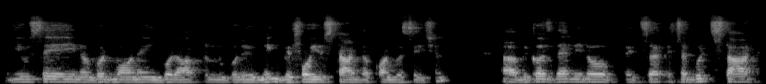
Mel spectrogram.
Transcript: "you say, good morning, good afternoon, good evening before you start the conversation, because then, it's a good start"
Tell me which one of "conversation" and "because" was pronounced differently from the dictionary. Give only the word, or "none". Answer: none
